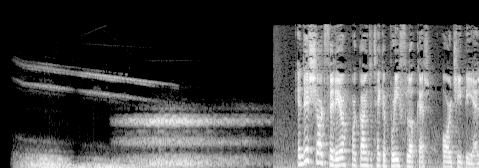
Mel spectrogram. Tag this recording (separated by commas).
Music, Speech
